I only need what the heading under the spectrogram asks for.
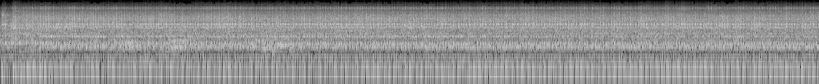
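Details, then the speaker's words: Second auction-bought generator, running on the floor right after starting first pull: loud engine roar with uneven clatter as the pull (recoil) starter fails to disengage from the flywheel; it also leaks fuel from the carburettor and its on/off switch wouldn't stop it. "clearly a problem with the pool starter there not really coming off"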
